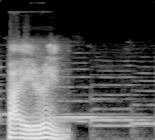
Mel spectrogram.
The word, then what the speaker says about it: Pyrene: What I wanted to check is, can we get the pronunciation? Pyrene.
